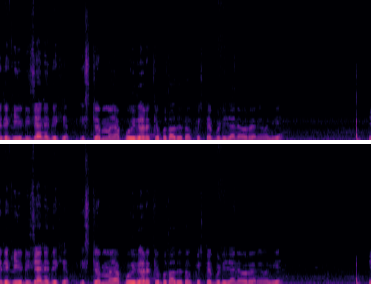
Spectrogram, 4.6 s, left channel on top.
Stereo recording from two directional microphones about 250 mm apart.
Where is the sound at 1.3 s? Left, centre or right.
Centre.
